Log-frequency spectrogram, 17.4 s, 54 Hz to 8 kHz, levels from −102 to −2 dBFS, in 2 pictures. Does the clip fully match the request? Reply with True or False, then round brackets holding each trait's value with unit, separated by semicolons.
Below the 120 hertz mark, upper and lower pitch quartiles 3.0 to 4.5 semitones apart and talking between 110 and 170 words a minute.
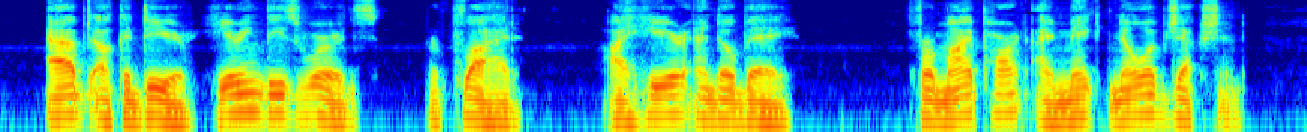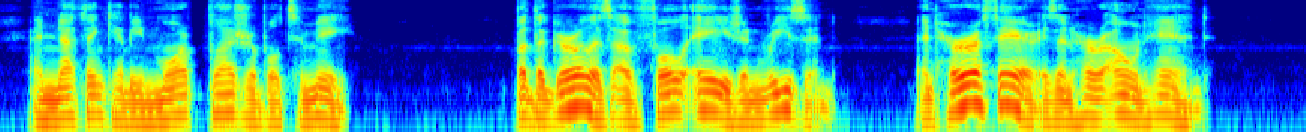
True (95 Hz; 4.0 semitones; 150 wpm)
